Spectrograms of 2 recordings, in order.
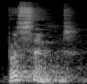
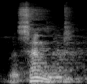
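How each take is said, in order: First: "present" with a strong PRE, falling away; stress on first syllable. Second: "present" with a weak pre, landing on SENT; stress on second syllable. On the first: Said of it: "The stress is on the". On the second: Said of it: "the stress is on the second syllable". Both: Shown as a demonstration.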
